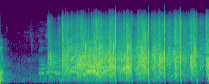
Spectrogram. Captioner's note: cheering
